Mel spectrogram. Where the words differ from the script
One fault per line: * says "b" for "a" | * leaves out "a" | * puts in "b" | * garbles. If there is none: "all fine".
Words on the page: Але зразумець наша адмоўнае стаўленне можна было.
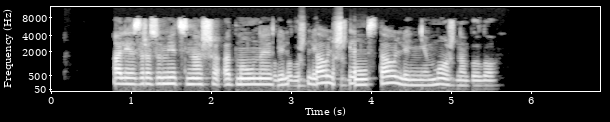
* garbles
